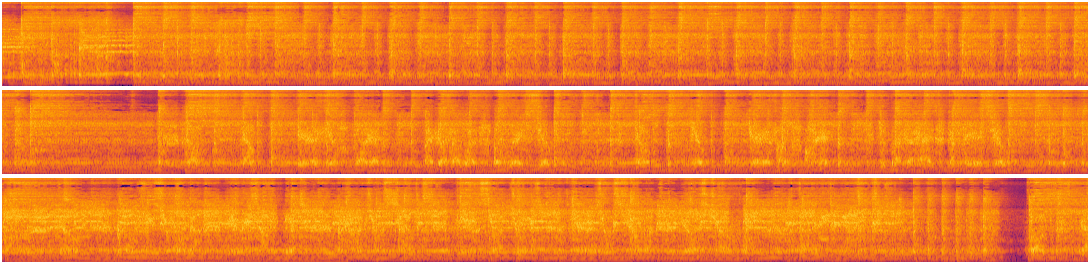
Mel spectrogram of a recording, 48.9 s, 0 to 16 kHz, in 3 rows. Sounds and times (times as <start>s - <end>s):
Music: 0.0s - 48.8s.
